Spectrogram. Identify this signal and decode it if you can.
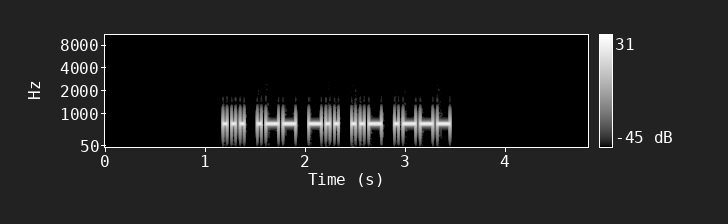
Morse code, heard as a keyed tone, about 28 wpm, 700 Hz. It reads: SWDUJ
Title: Five Challenging Letter-Number Combinations 28wpm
